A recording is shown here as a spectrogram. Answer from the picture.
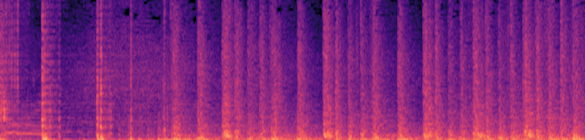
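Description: Fight-scene soundtrack: a couple of hard hit sound effects in the first second, then fast, driving drum beats in the action score.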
